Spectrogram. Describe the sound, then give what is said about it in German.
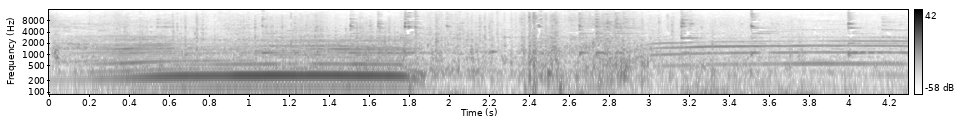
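A cow moos on a mountain hiking trail where the cows wear bells: one long, loud, low call lasting over a second, followed by quieter rustling and a softer, drawn-out second call. “Vorbei an Kühen, deren Glocken bimmeln”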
